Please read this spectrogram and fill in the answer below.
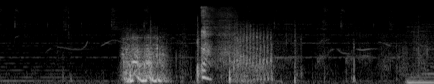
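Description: A horse gives two short, breathy calls, the first and louder about a second in, the next about a second later, as a rider climbs into the saddle. Soft background music plays under it.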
